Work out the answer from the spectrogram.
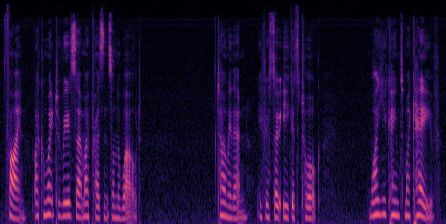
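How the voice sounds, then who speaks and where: Woman playing a proud, creaky-voiced ancient female dragon. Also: mid-range voice, steady tone, measured pace, no room sound. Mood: defiant, proud. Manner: formal, archaic, haughty phrasing. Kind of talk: scripted fantasy roleplay audio.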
